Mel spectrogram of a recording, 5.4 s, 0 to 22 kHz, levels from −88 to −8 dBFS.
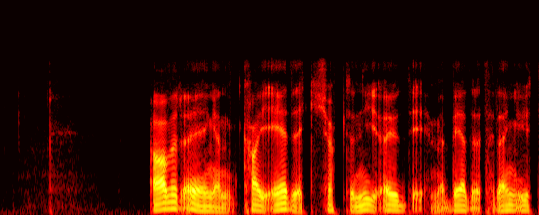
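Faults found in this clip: No faults found; AMR-WB HD Voice path at 23.85 kbit/s.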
